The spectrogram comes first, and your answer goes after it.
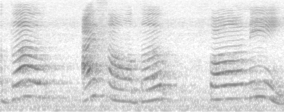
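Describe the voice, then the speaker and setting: An extremely high, squeaky put-on character voice moves at a moderate pace with a slight echo and clear background noise. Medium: stage play. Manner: bubbly, forgetful.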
